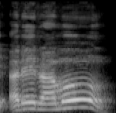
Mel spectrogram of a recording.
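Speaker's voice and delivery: a loud, drawn-out call for Ramu; calling out to servant. Acted. Merchant summons his servant Ramu with a loud call. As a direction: slowly call Ramu over from across the shop. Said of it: "सेठ जी ने आवाज़ लगाई".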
